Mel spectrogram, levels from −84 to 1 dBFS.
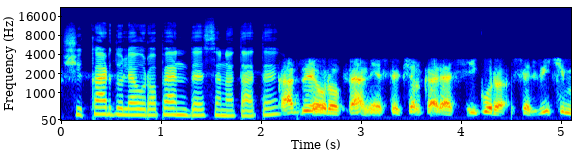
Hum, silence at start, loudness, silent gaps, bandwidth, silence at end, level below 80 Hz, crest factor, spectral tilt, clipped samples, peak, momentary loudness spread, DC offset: none; 0.05 s; -24 LUFS; none; 13 kHz; 0 s; -72 dBFS; 16 dB; -5 dB/octave; under 0.1%; -8 dBFS; 9 LU; under 0.1%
